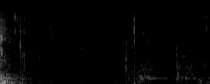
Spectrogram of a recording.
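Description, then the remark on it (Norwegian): Crisp crunching of someone chewing a sugar-topped bun, with a few bursts of bites and grinding separated by quieter pauses, no talking. “Det er som faren min sier Det er ikke nok sukker før det knaser.”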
